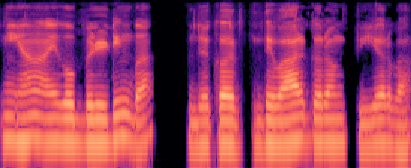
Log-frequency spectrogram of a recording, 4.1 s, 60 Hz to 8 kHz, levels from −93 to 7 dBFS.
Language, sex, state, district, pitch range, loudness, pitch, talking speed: Bhojpuri, male, Uttar Pradesh, Deoria, 120-130 Hz, -15 LUFS, 125 Hz, 145 wpm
